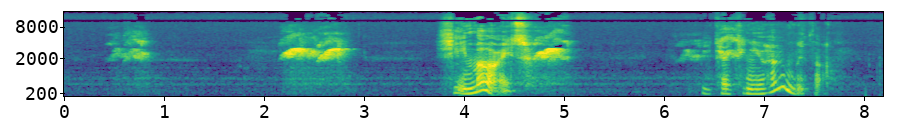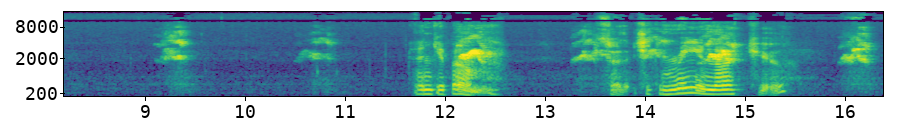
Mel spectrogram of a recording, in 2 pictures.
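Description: A small bat squeaks and chitters up close.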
